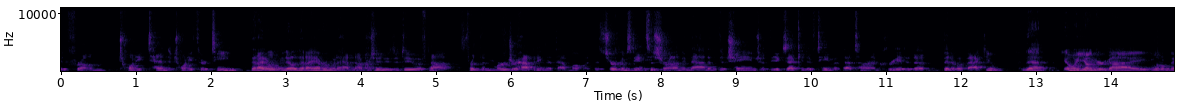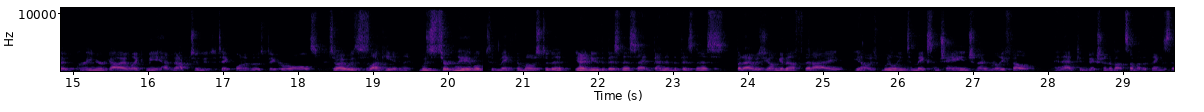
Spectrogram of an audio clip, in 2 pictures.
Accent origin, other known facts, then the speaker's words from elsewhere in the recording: Iowa, United States; moved away; Grew up in Iowa, born and raised in a great kind of athletic family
